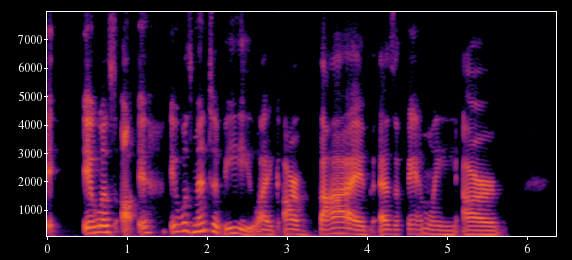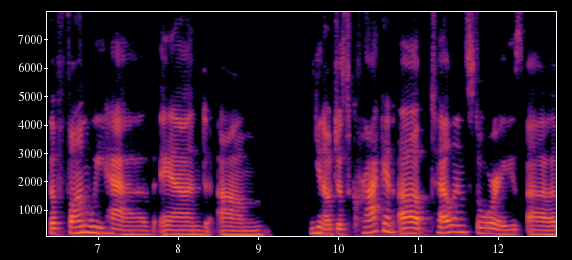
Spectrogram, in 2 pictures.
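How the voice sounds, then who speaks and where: A woman with an American accent speaks very slowly at a fairly low pitch, her intonation lively. The background is quiet. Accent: DC accent, usually held back. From Washington DC. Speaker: podcast guest. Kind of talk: casual chat. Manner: halting, many fillers and repeats.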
